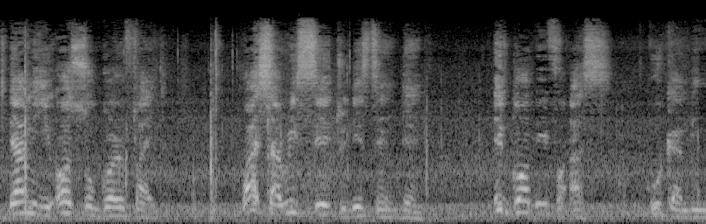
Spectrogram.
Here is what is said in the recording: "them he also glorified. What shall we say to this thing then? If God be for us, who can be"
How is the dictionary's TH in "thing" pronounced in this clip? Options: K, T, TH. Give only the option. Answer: T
